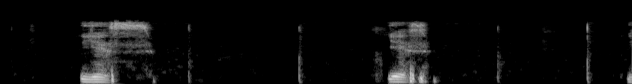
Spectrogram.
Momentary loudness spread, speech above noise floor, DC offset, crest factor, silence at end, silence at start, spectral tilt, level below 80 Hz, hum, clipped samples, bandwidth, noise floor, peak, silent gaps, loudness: 18 LU; 55 dB; under 0.1%; 22 dB; 0 s; 0.8 s; -3.5 dB/octave; -58 dBFS; none; under 0.1%; 8.2 kHz; -72 dBFS; -2 dBFS; none; -18 LUFS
